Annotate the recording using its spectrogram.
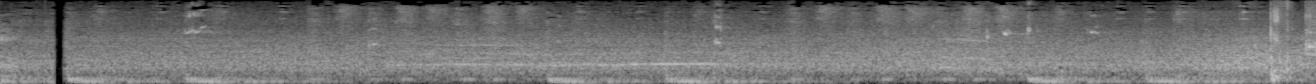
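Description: Basketball being dribbled on a hardwood court: a series of low, irregularly spaced bounces in a quiet, near-empty arena.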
